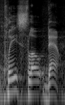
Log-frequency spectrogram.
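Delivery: deliberately slow. Shown as a demonstration. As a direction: stretch each word out, very slowly. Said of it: "one of the things is slow down".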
